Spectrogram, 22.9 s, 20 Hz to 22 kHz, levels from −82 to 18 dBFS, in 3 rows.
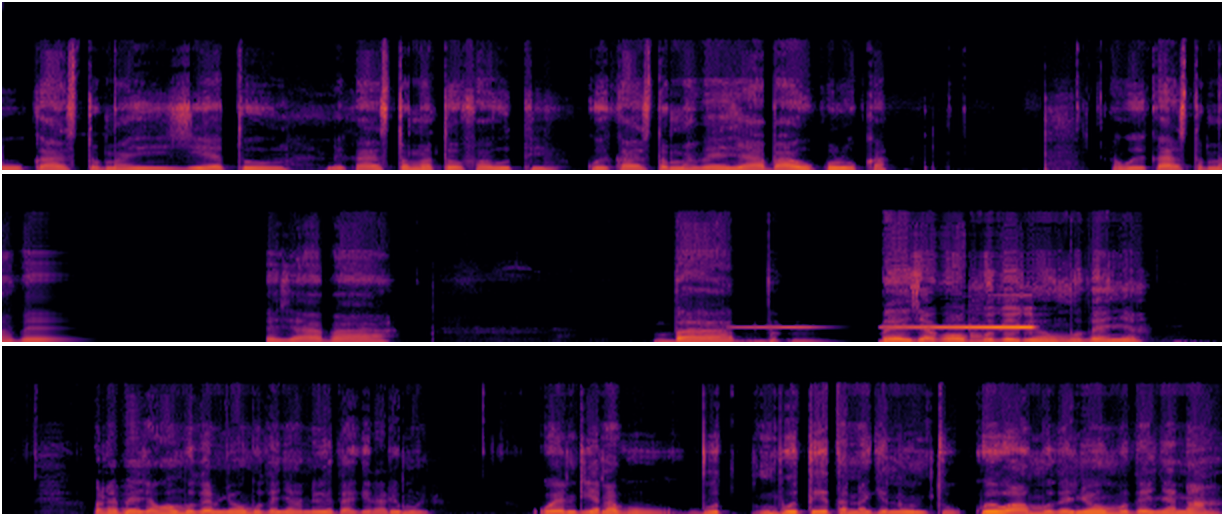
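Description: At 7.81 s, just after "na gwi customer", a call audio freeze begins. The last sound carries on as a fading buzz and then falls to about 1.07 s of silence, filling 1.46 s in total. The likely cause is packets held up in transit, which let the jitter buffer run dry. The audio then resumes where it stopped, so nothing is lost but the delay grows by 1.46 s. On a waveform this shows as a decaying tail followed by a flat stretch. On a spectrogram the harmonics smear into a fading band and then go blank.

From 12.14 s to 14.11 s a loudspeaker feedback squeal builds at 2.1 kHz. The microphone was picking up its own loudspeaker, and at that frequency the loop gain rose above one. The tone swells over roughly 1.5 s to about 10 dB above the sound before it stops. A spectrogram shows it as one bright horizontal line, and the waveform envelope climbs steadily.

A second call audio freeze sits inside the squeal, from 12.58 s to 13.12 s. 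It fills 0.52 s, including about 0.17 s of silence, and is again likely from a starved jitter buffer.

Jitter buffer speed-up follows. From 14.69 s to 15.34 s the audio runs at 107% and sheds roughly 50 ms. From 15.76 s to 21.98 s it runs at 131% and sheds about 2 s. The receiver cut out short pitch-period slices to work off the delay that built up earlier. The audio sounds hurried while its pitch stays the same. On a spectrogram the harmonic spacing is unchanged but syllables and pauses are squeezed closer together. The waveform shows no gaps.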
